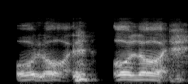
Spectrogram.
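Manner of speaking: very deep, very low voice, drawn right out. Retelling own reaction, saying it like Sir King: imitating Sir King. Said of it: "I did it like you, Sir King".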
